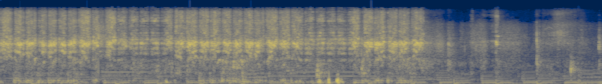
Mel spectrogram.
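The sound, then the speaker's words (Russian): A knife blade being sharpened by hand under a master's guidance rasps steadily against a whetstone in fast, even back-and-forth strokes for about six seconds, then stops, leaving a few quieter scrapes and taps. No one speaks. “Может быть, вам захочется попробовать самому заточить нож под руководством мастера.”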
